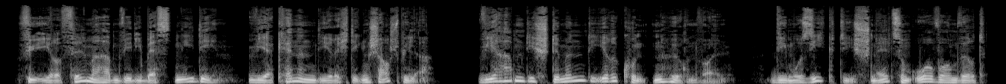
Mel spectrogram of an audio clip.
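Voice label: German male voice over, narrative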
